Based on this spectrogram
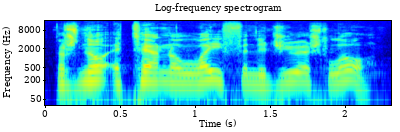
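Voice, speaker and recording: A man delivers a sermon in a fairly high voice, telling the story with dramatic, emphatic rises. The sound is dry and close, with no room echo. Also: a little fast, a bit bright. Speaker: preacher.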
